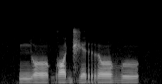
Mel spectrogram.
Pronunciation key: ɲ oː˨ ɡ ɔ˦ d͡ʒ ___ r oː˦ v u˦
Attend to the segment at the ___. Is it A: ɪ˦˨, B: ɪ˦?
B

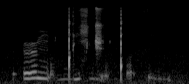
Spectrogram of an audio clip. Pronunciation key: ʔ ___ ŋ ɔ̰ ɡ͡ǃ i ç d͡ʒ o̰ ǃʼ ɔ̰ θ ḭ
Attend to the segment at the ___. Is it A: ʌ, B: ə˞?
B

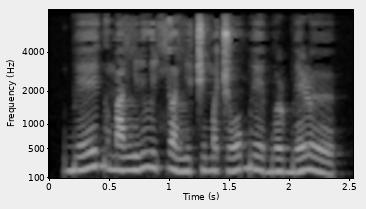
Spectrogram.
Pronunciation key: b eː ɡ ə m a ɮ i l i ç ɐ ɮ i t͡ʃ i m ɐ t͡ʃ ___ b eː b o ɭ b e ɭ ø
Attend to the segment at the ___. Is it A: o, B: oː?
B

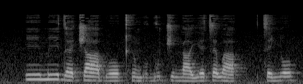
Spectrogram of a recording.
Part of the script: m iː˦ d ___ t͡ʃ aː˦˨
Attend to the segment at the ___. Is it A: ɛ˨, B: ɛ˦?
A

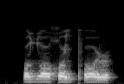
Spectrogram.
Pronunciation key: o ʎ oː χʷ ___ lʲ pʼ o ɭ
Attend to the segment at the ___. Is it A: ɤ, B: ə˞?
B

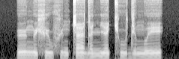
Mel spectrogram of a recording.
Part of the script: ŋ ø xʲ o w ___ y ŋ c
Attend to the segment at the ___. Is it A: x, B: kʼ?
A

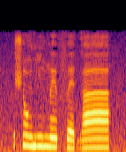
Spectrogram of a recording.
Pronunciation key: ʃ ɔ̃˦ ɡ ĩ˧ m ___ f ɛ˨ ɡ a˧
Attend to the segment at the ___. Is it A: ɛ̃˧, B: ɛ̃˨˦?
A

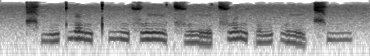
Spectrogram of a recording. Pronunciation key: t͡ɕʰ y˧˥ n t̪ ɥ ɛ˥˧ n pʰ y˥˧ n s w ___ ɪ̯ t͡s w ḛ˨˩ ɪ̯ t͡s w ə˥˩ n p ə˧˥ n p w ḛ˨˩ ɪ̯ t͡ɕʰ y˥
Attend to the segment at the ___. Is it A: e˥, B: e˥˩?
B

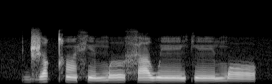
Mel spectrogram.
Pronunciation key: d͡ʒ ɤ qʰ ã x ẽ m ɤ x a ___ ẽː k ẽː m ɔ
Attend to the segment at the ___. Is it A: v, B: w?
B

